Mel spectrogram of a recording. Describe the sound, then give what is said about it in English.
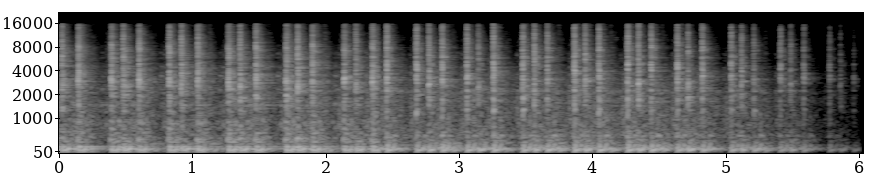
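An older kickstart V-twin Harley motorcycle idles slowly, its loping exhaust beats thumping in a steady, slightly uneven rhythm at moderate loudness, easing off toward the end. “That's it's definitely kickstart. It's an older bike. Yeah. V-twin? Yeah. Is it something like a 1940s Harley?”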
